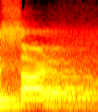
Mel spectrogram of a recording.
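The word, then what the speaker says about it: שר: pode ter e vejam em hebraico maravilhoso conselheiro se fala pelar pele de maravilhoso e sar de Conselheiro né quando o judeu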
